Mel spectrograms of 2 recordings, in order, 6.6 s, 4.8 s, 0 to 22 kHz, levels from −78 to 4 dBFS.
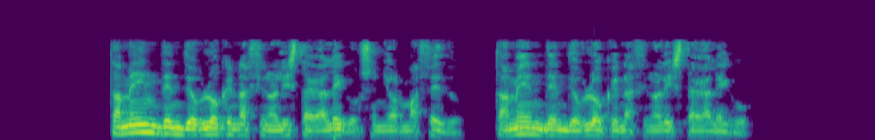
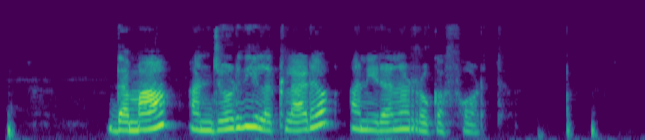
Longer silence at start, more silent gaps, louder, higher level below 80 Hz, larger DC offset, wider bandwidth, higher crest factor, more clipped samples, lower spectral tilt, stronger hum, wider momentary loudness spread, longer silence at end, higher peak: first, 0.8 s vs 0.05 s; first, 3.58-3.70 s vs none; about the same, -16 LUFS vs -18 LUFS; about the same, -56 dBFS vs -60 dBFS; neither; second, 7.8 kHz vs 11.5 kHz; about the same, 16 dB vs 20 dB; neither; about the same, -4.5 dB/octave vs -5.5 dB/octave; neither; second, 12 LU vs 21 LU; first, 1 s vs 0.4 s; about the same, 0 dBFS vs 0 dBFS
